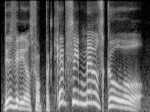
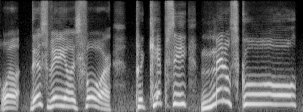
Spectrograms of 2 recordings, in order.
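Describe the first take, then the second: First: High, big hype announcement; hyped announcer. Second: Drawn-out announcement. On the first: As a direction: announce it like the crowd is roaring. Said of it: "Let's try it again". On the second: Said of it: "The crowd should be going wild right now". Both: Shown as a demonstration.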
